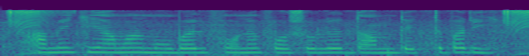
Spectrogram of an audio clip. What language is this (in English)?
Bangla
